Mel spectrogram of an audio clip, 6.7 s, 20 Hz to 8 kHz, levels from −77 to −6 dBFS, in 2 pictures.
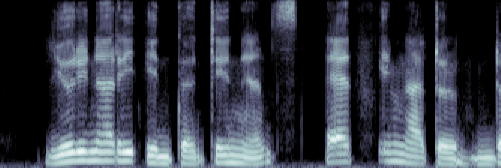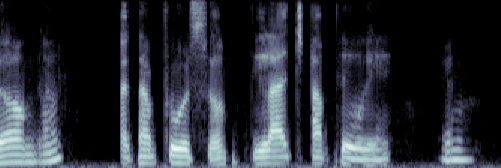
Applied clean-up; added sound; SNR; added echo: neural diffusion model UNIVERSE++.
